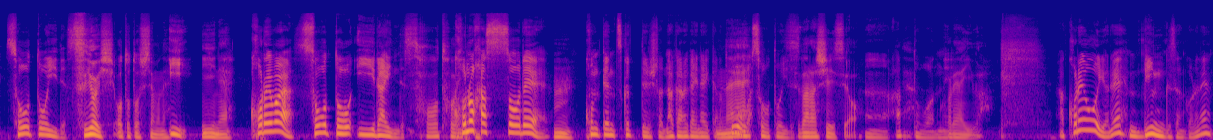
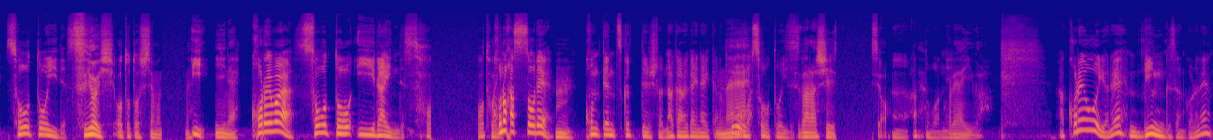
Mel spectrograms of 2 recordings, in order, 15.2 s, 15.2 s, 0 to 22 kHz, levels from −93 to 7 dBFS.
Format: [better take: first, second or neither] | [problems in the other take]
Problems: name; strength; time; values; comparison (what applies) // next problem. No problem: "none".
first | audio freezing; at 2 s, at 5.5 s for 0.5 s and at 10 s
